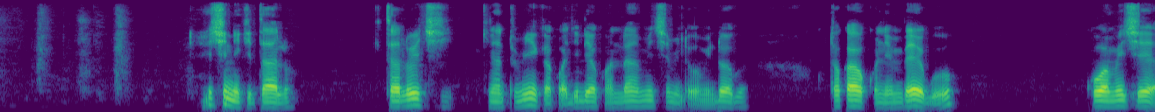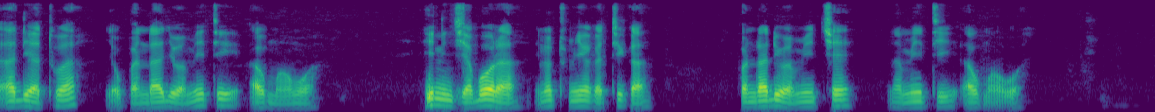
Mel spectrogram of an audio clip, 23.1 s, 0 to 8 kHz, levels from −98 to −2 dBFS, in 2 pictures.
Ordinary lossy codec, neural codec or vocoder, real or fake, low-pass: AAC, 48 kbps; none; real; 7.2 kHz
